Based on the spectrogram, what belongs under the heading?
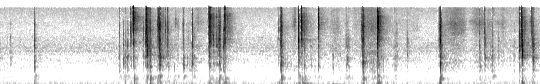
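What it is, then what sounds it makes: Mechanical keyboard with round plastic keycaps. Fingertips type unevenly on a backlit compact mechanical keyboard with round, typewriter-style plastic keycaps on a silver metal frame. Sharp, bright clacks arrive in irregular bursts and isolated taps, each dying away almost instantly over a faint background.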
